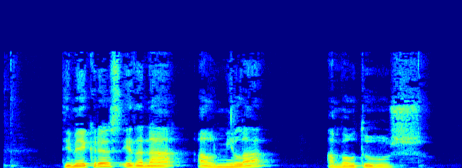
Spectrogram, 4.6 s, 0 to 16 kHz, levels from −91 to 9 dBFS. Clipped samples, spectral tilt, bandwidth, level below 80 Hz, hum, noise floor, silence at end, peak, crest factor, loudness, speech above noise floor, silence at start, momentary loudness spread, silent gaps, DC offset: under 0.1%; -6.5 dB/octave; 11.5 kHz; -62 dBFS; none; -72 dBFS; 0.45 s; -6 dBFS; 16 dB; -21 LUFS; 52 dB; 0.65 s; 11 LU; none; under 0.1%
